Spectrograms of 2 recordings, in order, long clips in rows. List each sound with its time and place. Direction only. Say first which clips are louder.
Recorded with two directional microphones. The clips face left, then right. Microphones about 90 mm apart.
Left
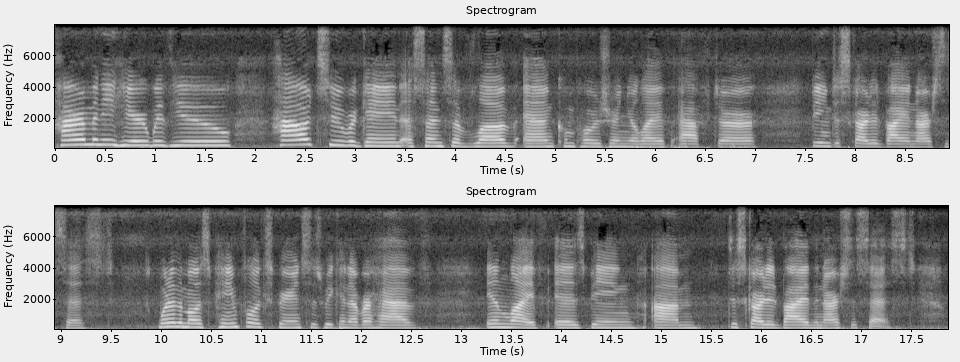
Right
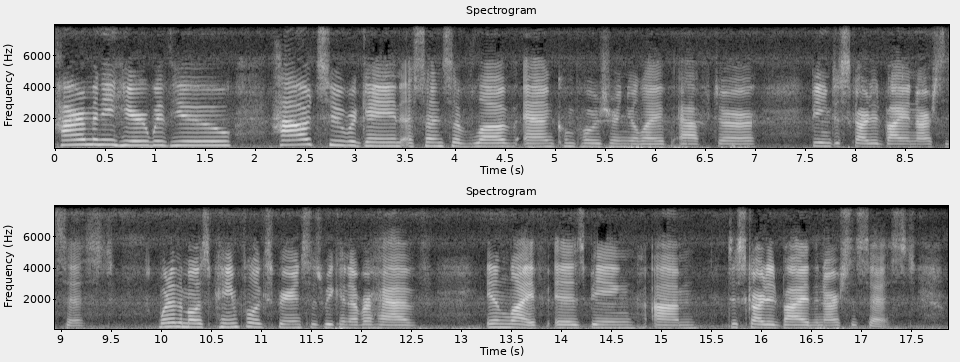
0.0 s speech: left 4 dB; 30° left (ahead or behind)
